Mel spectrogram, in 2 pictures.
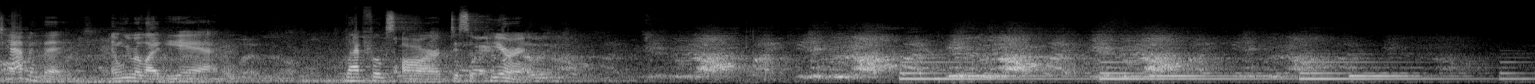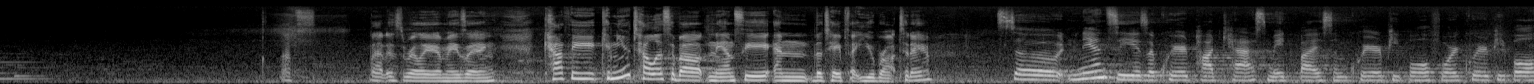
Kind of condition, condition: setting, live audience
